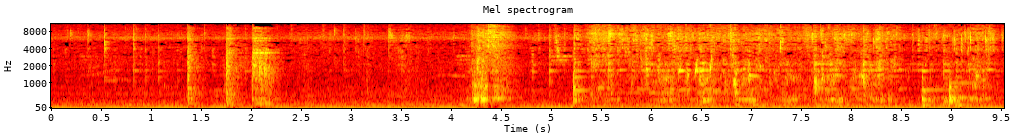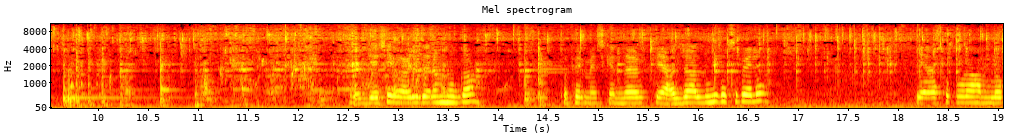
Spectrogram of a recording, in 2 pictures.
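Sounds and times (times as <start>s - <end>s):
spoon scraping pot bottom: 4.2s - 18.0s
wooden spoon knocking on pot: 8.7s - 15.5s.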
